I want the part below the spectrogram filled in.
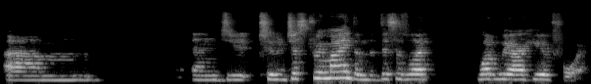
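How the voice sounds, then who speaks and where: A young woman from Israel with a slightly raised pitch speaks as a musician guest in an interview. She answers thoughtfully, pausing and restarting her phrases as she looks for the right words. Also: steady tone, poor audio.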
